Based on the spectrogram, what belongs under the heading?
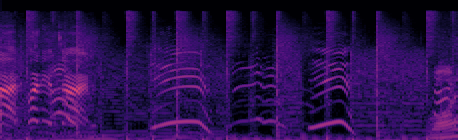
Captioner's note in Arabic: هتاف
